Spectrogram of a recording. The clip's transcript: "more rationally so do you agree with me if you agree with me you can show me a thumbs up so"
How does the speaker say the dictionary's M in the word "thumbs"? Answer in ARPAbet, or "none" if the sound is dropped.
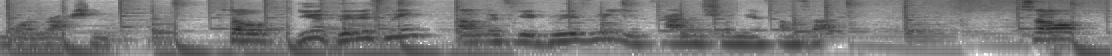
none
